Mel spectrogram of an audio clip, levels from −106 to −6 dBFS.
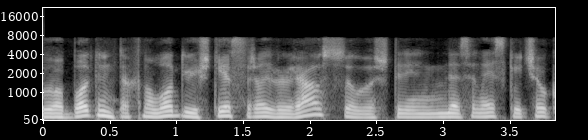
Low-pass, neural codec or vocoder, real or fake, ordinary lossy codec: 7.2 kHz; codec, 16 kHz, 1 kbps, FreqCodec, larger model; fake; MP3, 64 kbps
